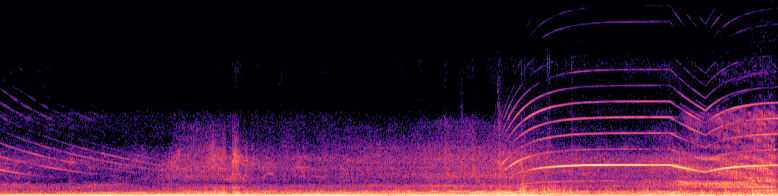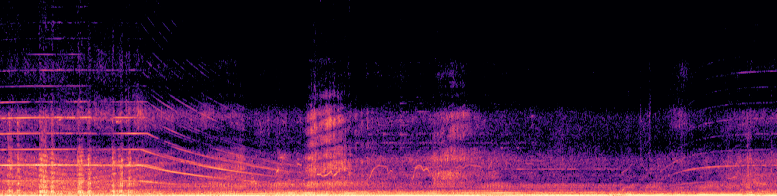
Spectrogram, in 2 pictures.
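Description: Six-wheeled ex-military monster truck driving past close by, its engine rumbling steadily under a high whine. The whine rises about ten seconds in, holds with a brief dip, then falls away and starts to rise again near the end.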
